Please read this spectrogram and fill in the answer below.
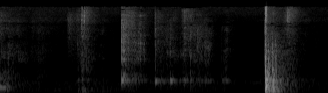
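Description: Faint handling clicks and rustling, then one sharp knock at the very end, as a plastic mayonnaise jar is handled on a wooden countertop.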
